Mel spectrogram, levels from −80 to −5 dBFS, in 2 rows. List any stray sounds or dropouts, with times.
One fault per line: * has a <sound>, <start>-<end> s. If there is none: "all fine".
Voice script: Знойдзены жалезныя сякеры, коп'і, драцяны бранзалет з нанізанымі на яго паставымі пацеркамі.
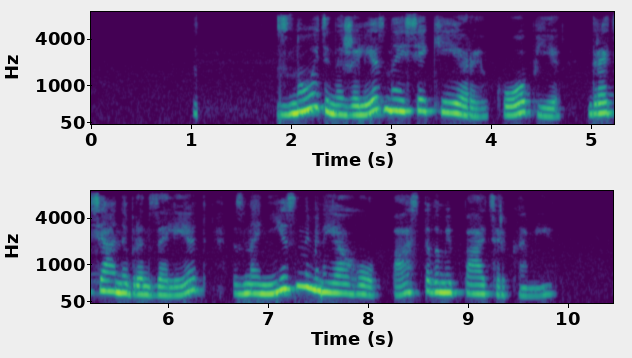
all fine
